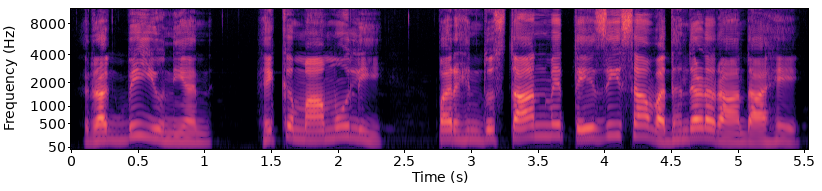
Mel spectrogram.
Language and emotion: Sindhi, neutral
